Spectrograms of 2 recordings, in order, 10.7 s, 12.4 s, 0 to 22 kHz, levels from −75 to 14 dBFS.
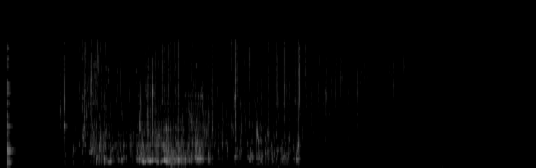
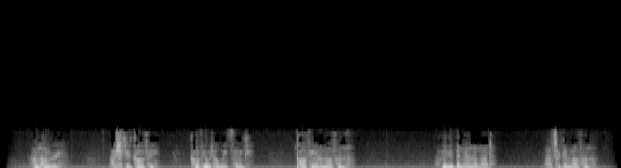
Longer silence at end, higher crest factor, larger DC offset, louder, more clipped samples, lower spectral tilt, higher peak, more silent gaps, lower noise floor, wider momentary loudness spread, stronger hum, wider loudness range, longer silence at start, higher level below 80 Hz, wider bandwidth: first, 2.9 s vs 0 s; first, 32 dB vs 14 dB; second, under 0.1% vs 4%; second, -44 LUFS vs -13 LUFS; second, under 0.1% vs 0.1%; second, 2 dB/octave vs -9 dB/octave; second, -16 dBFS vs 0 dBFS; neither; first, -80 dBFS vs -41 dBFS; first, 26 LU vs 15 LU; neither; first, 13 LU vs 2 LU; about the same, 0.15 s vs 0.1 s; second, -82 dBFS vs -44 dBFS; first, 17 kHz vs 5.4 kHz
